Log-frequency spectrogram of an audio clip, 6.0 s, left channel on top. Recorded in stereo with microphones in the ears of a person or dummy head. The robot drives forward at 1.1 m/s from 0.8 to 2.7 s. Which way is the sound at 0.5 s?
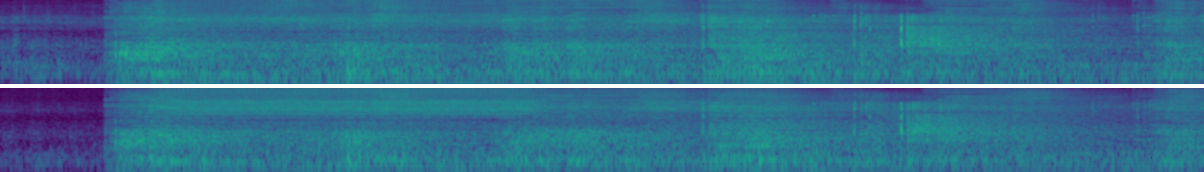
10° left (ahead or behind).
